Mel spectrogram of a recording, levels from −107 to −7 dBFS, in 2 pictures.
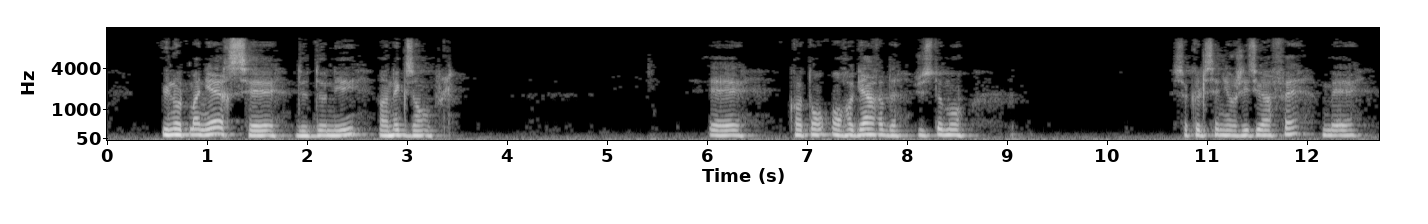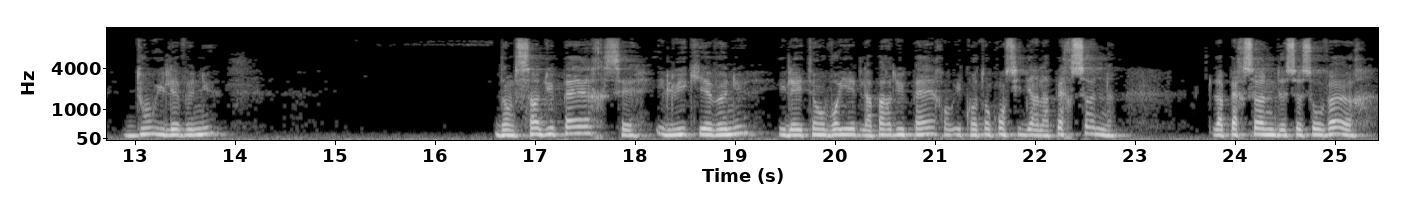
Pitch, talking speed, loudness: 165 Hz, 130 wpm, -29 LUFS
